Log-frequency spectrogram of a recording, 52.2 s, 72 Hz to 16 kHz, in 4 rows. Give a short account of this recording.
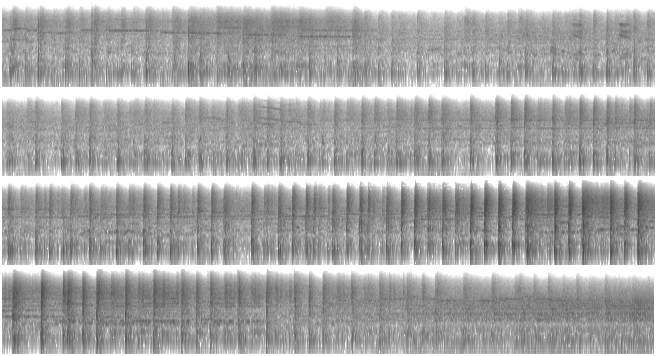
Due to the Covid-19 pandemic, the Orange Day parades were previously restricted in size and attendance. In 2022, the parade was back on in pre-covid conditions, meaning a full day of marching and celebration. The recordings took place such as the recording position of last year and the return route marching was recorded within a flat less than 300m from Lisburn Road. The recordings are separated into four sections to best time compress the activities taking place during the march, Section 1 – beginning of marching, Section 2 – marching break, Section 3 – continued marching, and Section 4 – return route marching through the perspective on window listening. Recording of Full Parade, Return Parade, marching, viewers, helicopters, drums, whistles, flutes, accordions, vehicles, chatter, celebration, bottles, drinking, smoking, and stalled vehicles.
